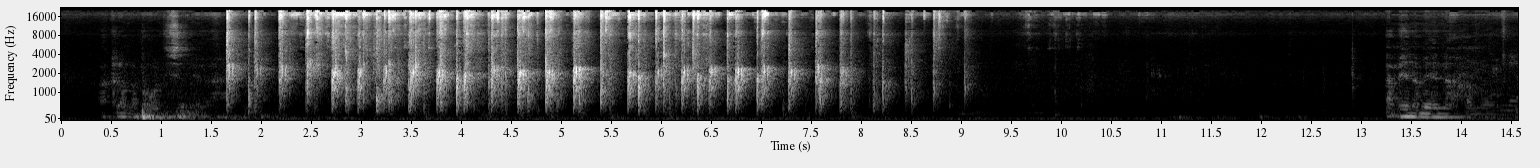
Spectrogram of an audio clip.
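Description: A church congregation bursts into rhythmic, steady clapping during a worship service, loud and sustained for several seconds before fading, with voices heard speaking at the start and end.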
